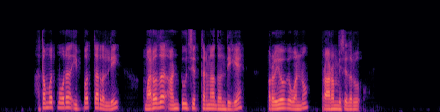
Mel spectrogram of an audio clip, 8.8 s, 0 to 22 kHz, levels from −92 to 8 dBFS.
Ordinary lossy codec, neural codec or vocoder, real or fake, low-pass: AAC, 32 kbps; codec, 16 kHz, 1 kbps, X-Codec, HuBERT features, trained on LibriSpeech; fake; 7.2 kHz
